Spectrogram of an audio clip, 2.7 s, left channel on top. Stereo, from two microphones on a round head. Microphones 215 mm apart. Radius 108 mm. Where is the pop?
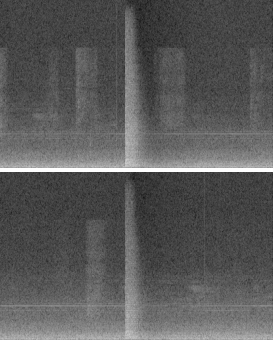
20° left (ahead or behind), 0.8 m.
